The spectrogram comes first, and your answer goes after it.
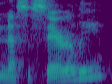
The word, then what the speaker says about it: necessarily: change to necessarily necessarily we have a new stress pattern where the air syllable then is going to be the main stress but we will still have secondary stress on the first syllable so in necessary it's long short short short in necessarily it's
